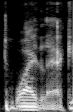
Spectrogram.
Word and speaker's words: Twi'lek: I would pronounce that Twi'lek.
